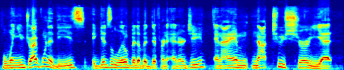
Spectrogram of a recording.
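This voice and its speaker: A man's voice: mid-range voice, brisk, warm tone, slight background noise. A man co-hosting a podcast in a warehouse, chatting casually in a rambling way, full of fillers and swearing. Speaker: podcast co-host. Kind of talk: casual chat.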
